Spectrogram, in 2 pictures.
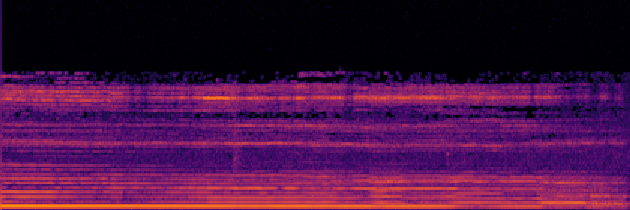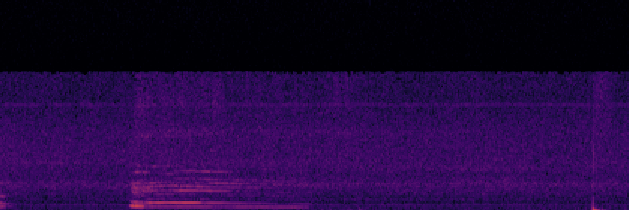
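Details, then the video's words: Male chocolate Labrador Retriever, pure bred, howls on hearing a movie intro: one sustained, level, tonal howl lasting about six seconds before breaking off, then a short falling howl after a pause and a sharp click near the end. "Howling Chocolate Labrador"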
